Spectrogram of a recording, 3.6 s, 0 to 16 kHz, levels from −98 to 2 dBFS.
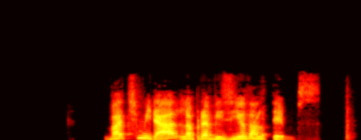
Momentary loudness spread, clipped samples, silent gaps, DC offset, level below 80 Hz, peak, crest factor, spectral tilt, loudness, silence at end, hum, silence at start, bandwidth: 10 LU; under 0.1%; 3.22-3.44 s; under 0.1%; -68 dBFS; -2 dBFS; 22 dB; -5 dB/octave; -21 LUFS; 0.1 s; none; 1.05 s; 7.8 kHz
